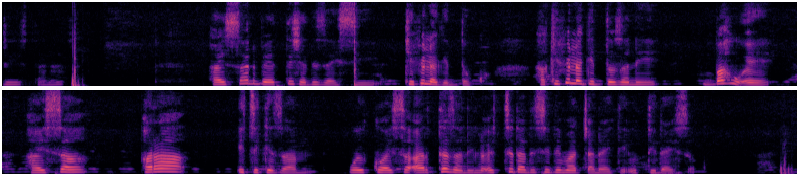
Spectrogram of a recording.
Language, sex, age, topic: Gamo, female, 25-35, government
